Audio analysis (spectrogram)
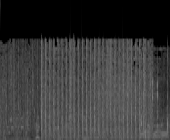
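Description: Rapid automatic gunfire in a shooter video game, a steady burst of evenly spaced shots lasting about two seconds over a loud, constant low rumble, with no voices.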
